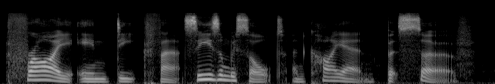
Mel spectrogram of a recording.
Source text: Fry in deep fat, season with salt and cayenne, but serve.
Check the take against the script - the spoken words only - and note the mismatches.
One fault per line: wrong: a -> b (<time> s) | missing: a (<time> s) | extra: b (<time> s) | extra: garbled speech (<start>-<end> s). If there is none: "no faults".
no faults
